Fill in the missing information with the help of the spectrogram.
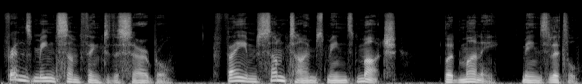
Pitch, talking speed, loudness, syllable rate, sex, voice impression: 110 Hz, 145 wpm, -18 LUFS, 4.9 syllables/s, male, very masculine, very adult-like, middle-aged, very thick, tensed, very powerful, bright, soft, clear, fluent, very cool, intellectual, refreshing, sincere, very calm, very mature, friendly, reassuring, slightly unique, slightly elegant, wild, sweet, slightly lively, kind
